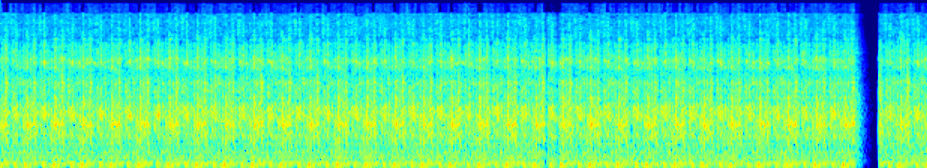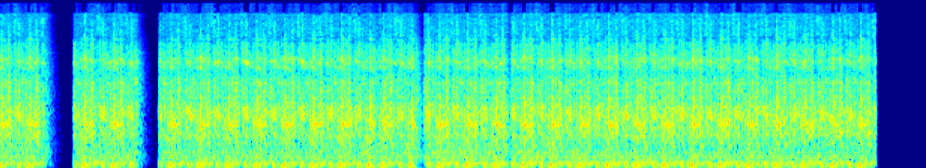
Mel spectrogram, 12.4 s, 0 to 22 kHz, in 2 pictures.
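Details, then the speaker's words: Massey Ferguson diesel tractor idle for almost a year, weak battery trickle-charged to about 12.5 V: steady fast cranking at two to three beats a second with no firing; cranks but won't start, stubborn. "So, it is going to start. It's just being a little stubborn. We'll give it another chance to charge for a few minutes and crank it over again."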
